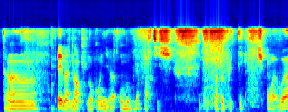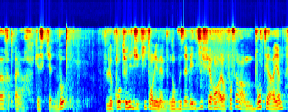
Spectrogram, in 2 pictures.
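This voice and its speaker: A man's voice: mid-range voice, normal speed, warm tone, highs cut off, slight background noise. A man hosting a casual unboxing vlog at home, chatty and slangy, often stumbling and restarting his sentences. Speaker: aquarium hobby YouTuber. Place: home living room.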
